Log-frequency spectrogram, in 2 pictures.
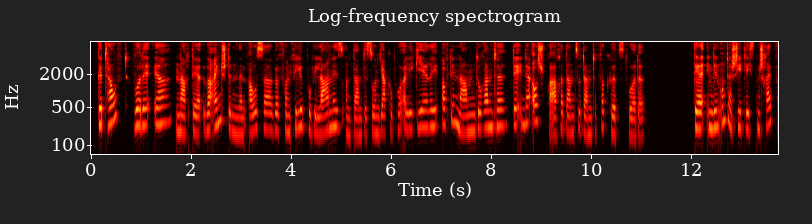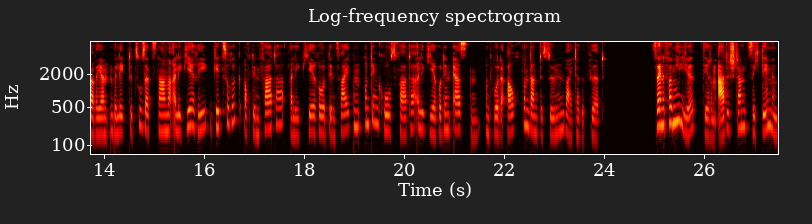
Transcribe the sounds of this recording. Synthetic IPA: ɡ̥ətʰaʊftv̥ʊɐɾəʔeːɐnaːχd̥eːɐʔyːbɐʔaɪnʃtɪməndənʔa̰ʊsz̥aːɡəfɔnfilɪpovilaːnɛsʊnt̚d̥antəsz̥oːnjaːkopʰoʔa̰liɡjeːʁiʔaʊfd̥eːnːaːmənduʁantəd̥eːɐʔɪ̰ndeːɐʔa̰ʊsʃpʁ̥a̰ːχədant͡sudantəfɛɐkʰʏɐt͡stv̥ʊɐdə | d̥eːɐʔɪndeːnʔʊntɐʃiːtlɪçstn̩ʃʁ̥aɪpv̥aʁiantn̩bəleːk̚tət͡suːzat͡snaːməʔa̰liɡeːʁiɡeːt̚t͡suʁʏkaʊfd̥eːnfaːtɐʔaliɡjeːʁodeːnt͡sv̥aɪtn̩ʔʊnt̚d̥eːnɡʁoːsfaːtɐʔa̰liɡjeːʁodeːnʔeːɐstn̩ʊntv̥ʊɐdəʔaʊxfɔndantəsz̥øːnənvaɪtɐɡəfyːɐt | z̥aɪnəfamiːljəd̥eːʁ̞ənʔa̰ːdl̩ʃtantz̥ɪçd̥eːmɪm

